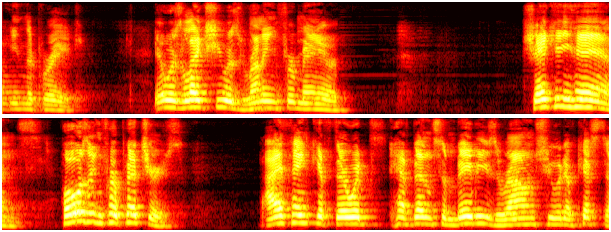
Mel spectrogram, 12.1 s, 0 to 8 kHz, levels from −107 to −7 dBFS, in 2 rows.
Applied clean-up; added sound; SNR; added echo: neural mask model DeepFilterNet 3.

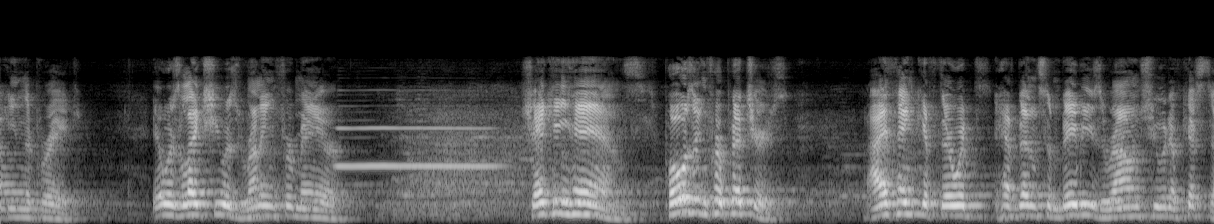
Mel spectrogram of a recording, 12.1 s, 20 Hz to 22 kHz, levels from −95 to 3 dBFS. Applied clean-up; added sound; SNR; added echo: none; Wind instrument, woodwind instrument; 11 dB; reverberation time 0.5 s.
